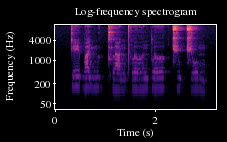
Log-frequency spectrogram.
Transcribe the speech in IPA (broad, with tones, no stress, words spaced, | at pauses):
keː˥˩ba˥˩j mɯ˥˩k̚ pʰla˧ŋpʰlɤː˦˥nplɤː˦˥k̚ t͡ɕu˥˩ʔt͡ɕo˥˩m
